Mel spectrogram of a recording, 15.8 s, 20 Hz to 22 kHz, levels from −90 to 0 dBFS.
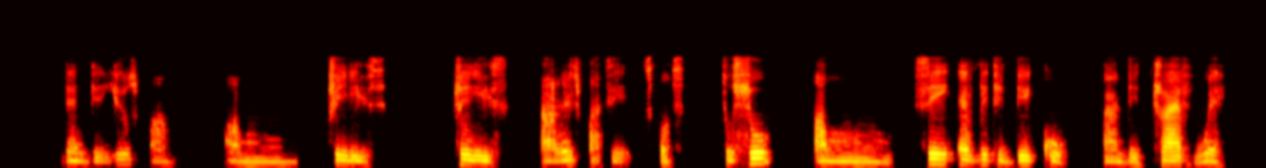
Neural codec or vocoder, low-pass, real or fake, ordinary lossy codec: codec, 44.1 kHz, 3.4 kbps, Pupu-Codec; 5.4 kHz; fake; none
